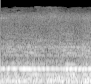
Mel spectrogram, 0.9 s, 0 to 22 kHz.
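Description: A JR 205 KRL commuter train runs past at Kramat station, a brief steady rumble of wheels under a sustained high motor whine.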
